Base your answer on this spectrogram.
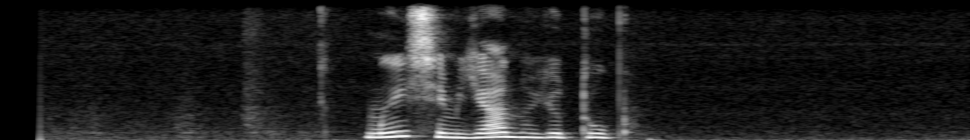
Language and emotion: Russian, neutral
